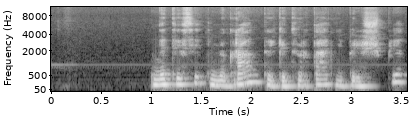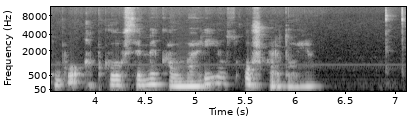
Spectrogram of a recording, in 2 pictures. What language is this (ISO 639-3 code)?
lit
